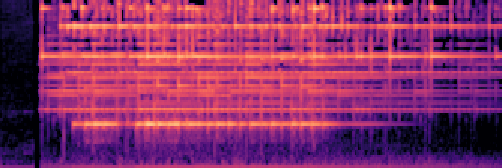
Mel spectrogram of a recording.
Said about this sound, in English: An old bell in the corner starts to swing. The bell is swinging. Why? Now it's ringing. What's happening? All the bells in the house ring loudly.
